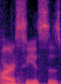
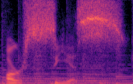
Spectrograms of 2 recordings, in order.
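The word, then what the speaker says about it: Arceus: So, I prefer to go with Arus. It's It definitely sounds a bit more like a god name pronounced like that. Archus just sounds like it could be part of Archops's line.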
